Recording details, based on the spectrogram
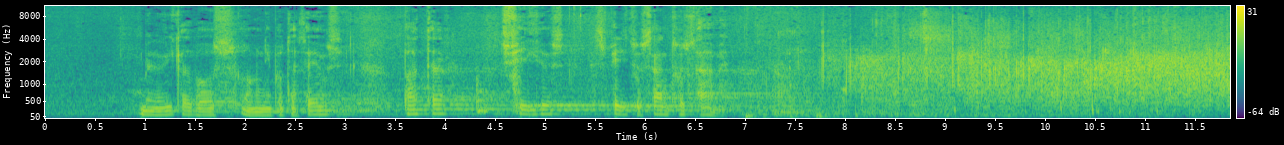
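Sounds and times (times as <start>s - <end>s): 
speech: 0.9s - 7.6s
large indoor crowd applauding loudly: 6.8s - 11.8s.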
